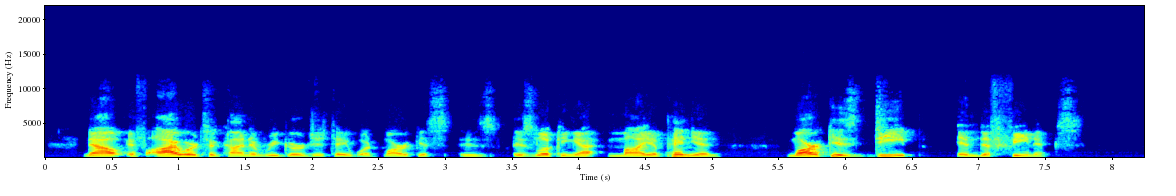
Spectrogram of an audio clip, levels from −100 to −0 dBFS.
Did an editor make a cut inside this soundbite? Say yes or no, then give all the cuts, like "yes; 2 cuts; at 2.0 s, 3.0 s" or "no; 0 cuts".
no; 0 cuts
